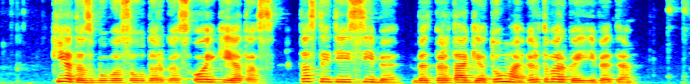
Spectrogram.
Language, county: Lithuanian, Panevėžys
